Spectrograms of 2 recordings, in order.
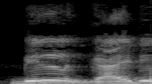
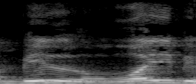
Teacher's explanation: বিল গায়বি বলবেন না, বিল গয়বি বলবেন, গয় মোটা করে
